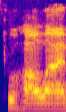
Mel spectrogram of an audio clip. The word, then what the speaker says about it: Puchala: and you did pronounce it correctly so it's pujala this fee is silent uh so I'm originally I was born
